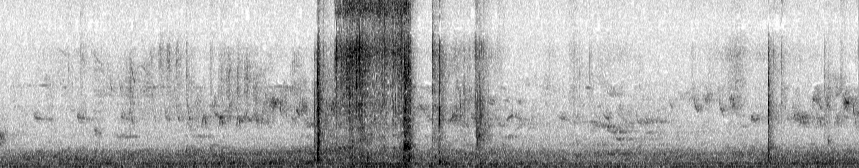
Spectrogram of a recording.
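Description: Faint birds chirping over a quiet outdoor background. About four seconds in, a sharp click is followed by about a second of rustling, with a few smaller clicks after it.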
